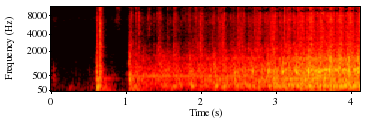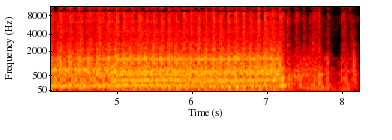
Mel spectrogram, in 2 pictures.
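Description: A sewing machine whirs quickly as it stitches, speeding up and then stopping.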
